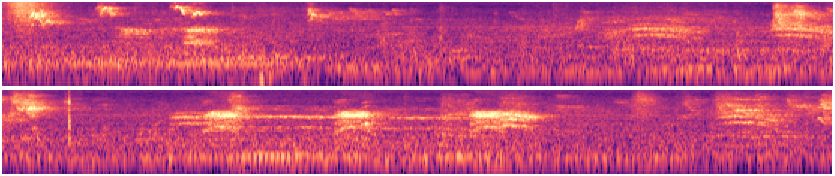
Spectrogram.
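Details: Crows cawing outdoors: harsh, hoarse caws come in a quick run of three near the end, set against a busy background of smaller birds chirping and a low steady hum.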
